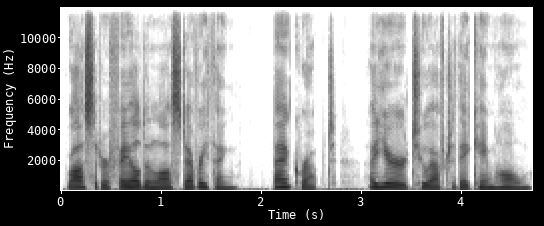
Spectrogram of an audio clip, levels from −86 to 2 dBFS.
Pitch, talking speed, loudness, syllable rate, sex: 210 Hz, 155 wpm, -18 LUFS, 5.6 syllables/s, female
